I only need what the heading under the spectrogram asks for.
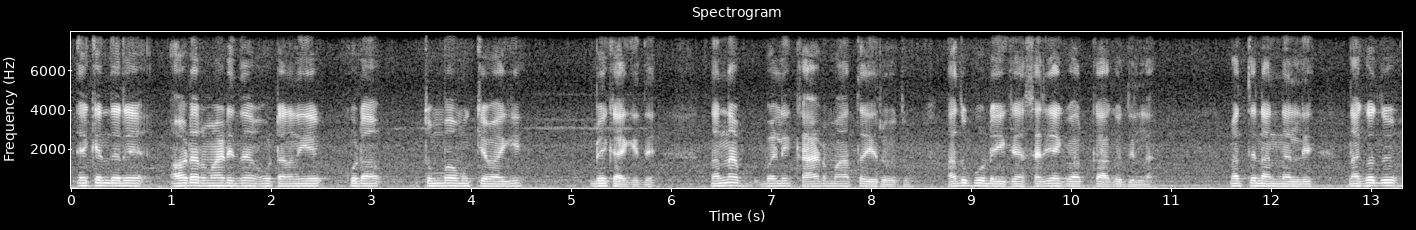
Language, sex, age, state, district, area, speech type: Kannada, male, 18-30, Karnataka, Shimoga, rural, spontaneous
